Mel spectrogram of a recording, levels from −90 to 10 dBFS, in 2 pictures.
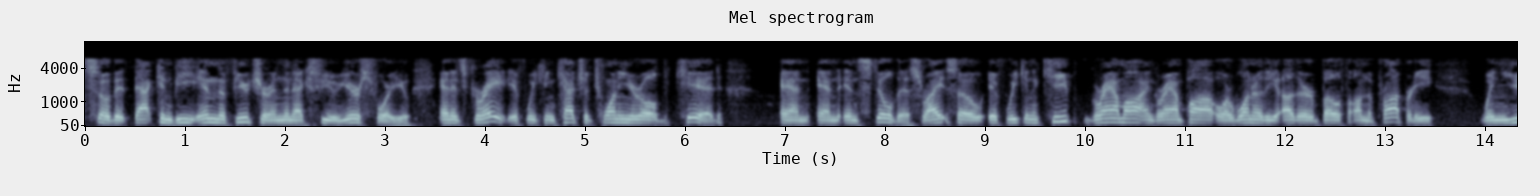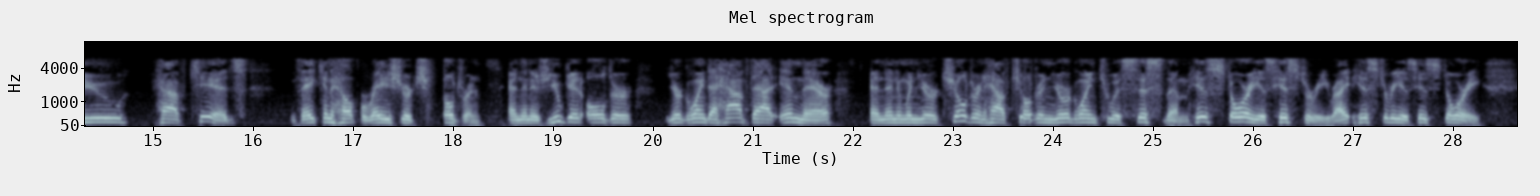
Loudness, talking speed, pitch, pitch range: -17 LUFS, 190 wpm, 150 Hz, 135-165 Hz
